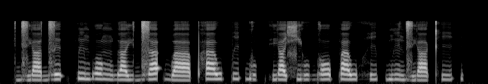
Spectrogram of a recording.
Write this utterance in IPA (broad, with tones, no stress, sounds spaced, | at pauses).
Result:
d͡z j a˨˩ d͡z e˦ ʔ p ĩ˦ b ɔ˥˧ ŋ ɡ a˧ j d͡z a˦ ʔ b a˨˩ pʰ a˦ w p i˦ ʔ ɡ u˨ k̚ h j a˥˧ ɕ j u˧ ɡ ɔ˦ p a˦ w h i˦ p̚ b ĩ˥˧ d͡z j a˧ kʰ i˦ ʔ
